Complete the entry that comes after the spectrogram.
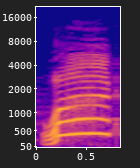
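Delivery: very high mock disbelief; astonished. Preacher mimicking someone whose prayer shows up, astonished. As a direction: squeal it as if you can't believe it. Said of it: "we're, we're astonished".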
